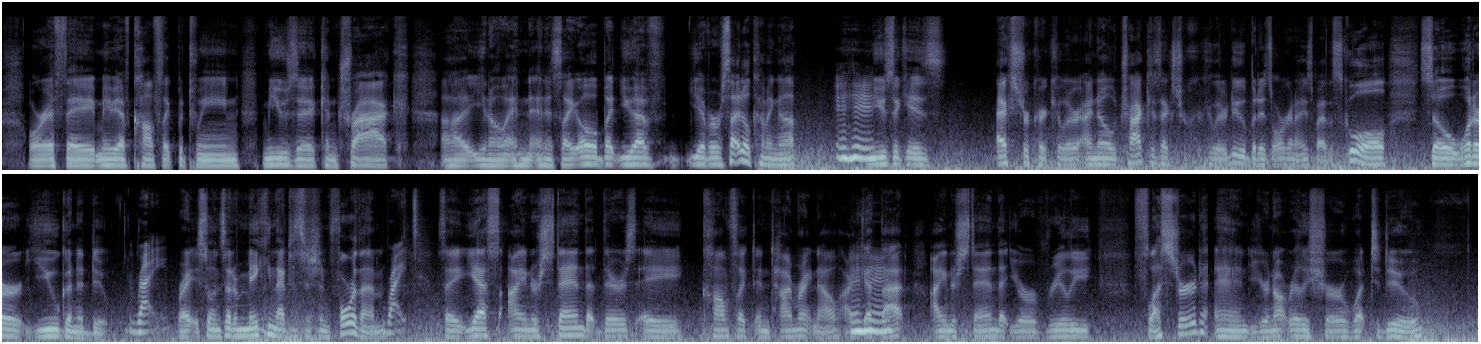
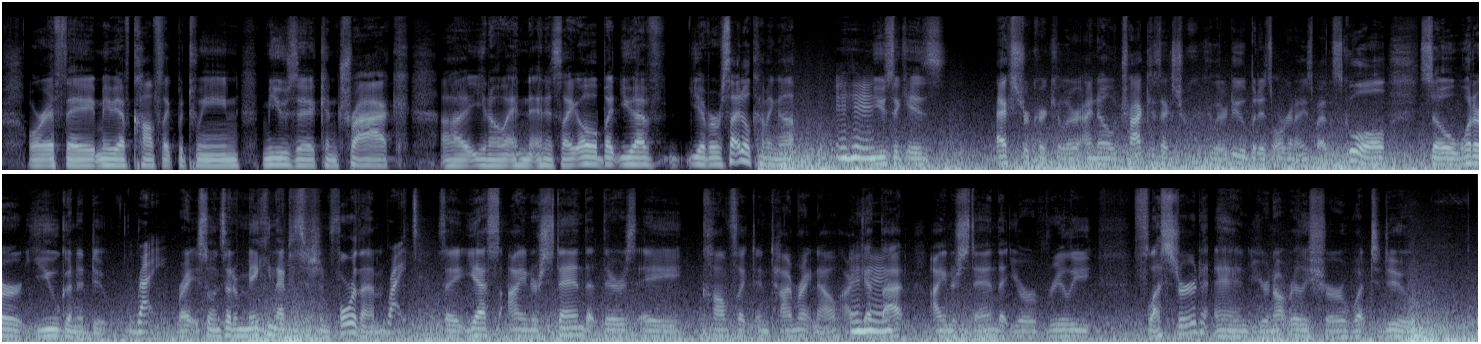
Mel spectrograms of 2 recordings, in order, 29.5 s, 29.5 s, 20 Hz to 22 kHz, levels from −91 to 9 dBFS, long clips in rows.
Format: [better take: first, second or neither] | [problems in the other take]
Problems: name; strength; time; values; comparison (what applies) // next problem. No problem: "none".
first | wind noise on the microphone; heavy; from 7.5 s on; 9 dB below the speech; occasional gusts in the first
